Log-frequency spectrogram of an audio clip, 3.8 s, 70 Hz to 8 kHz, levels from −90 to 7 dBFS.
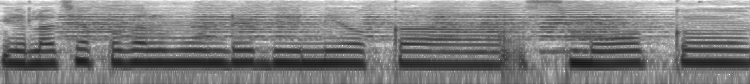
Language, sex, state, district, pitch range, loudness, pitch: Telugu, female, Andhra Pradesh, Krishna, 225-235 Hz, -13 LUFS, 230 Hz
